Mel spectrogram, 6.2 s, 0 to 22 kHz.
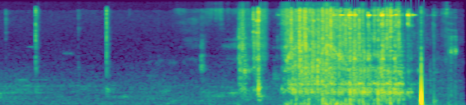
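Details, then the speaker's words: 2020 Ryobi RY802900 pressure washer with Ducar engine, new low-quality plug, spark unchecked: after carb cleaner is sprayed into the intake, the engine fires raggedly for about two seconds, then dies; the owner thinks it may need a little back pressure; fuel delivery suspect. "Did you hear that? Uh-oh. It kicked off. Need a little bit of back pressure, maybe."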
